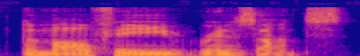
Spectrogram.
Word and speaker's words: Amalfi Renaissance: It's, like I said, it's going to be very difficult to learn, but how's it pronounced again? Uh, Amalfi Renaissance.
